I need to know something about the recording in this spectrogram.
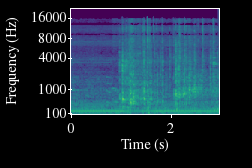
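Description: A plastic lid crinkles and snaps onto a cup.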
